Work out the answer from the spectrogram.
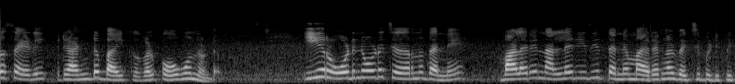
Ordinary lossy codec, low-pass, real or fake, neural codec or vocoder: none; 7.2 kHz; real; none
